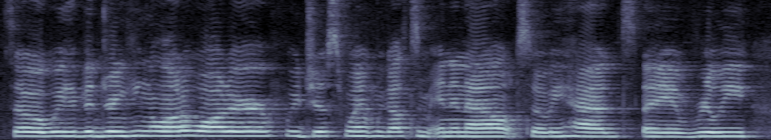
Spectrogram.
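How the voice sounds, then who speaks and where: A woman's voice: on the high side, monotone, moderate pace, a little mellow. A young adult woman with an American accent talking casually on a home vlog. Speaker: vlogger and caregiver. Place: room at home.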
